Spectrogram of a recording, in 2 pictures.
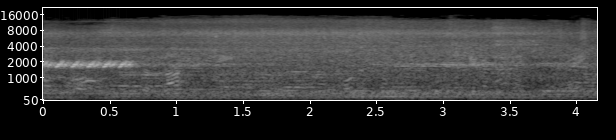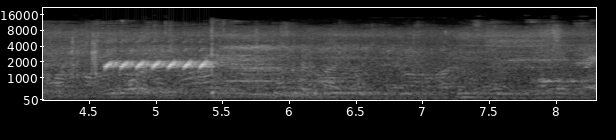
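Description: Rapid electronic beeping at one high pitch, about ten beeps a second, in two bursts of under a second each, about four and a half seconds apart, over crowd chatter.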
